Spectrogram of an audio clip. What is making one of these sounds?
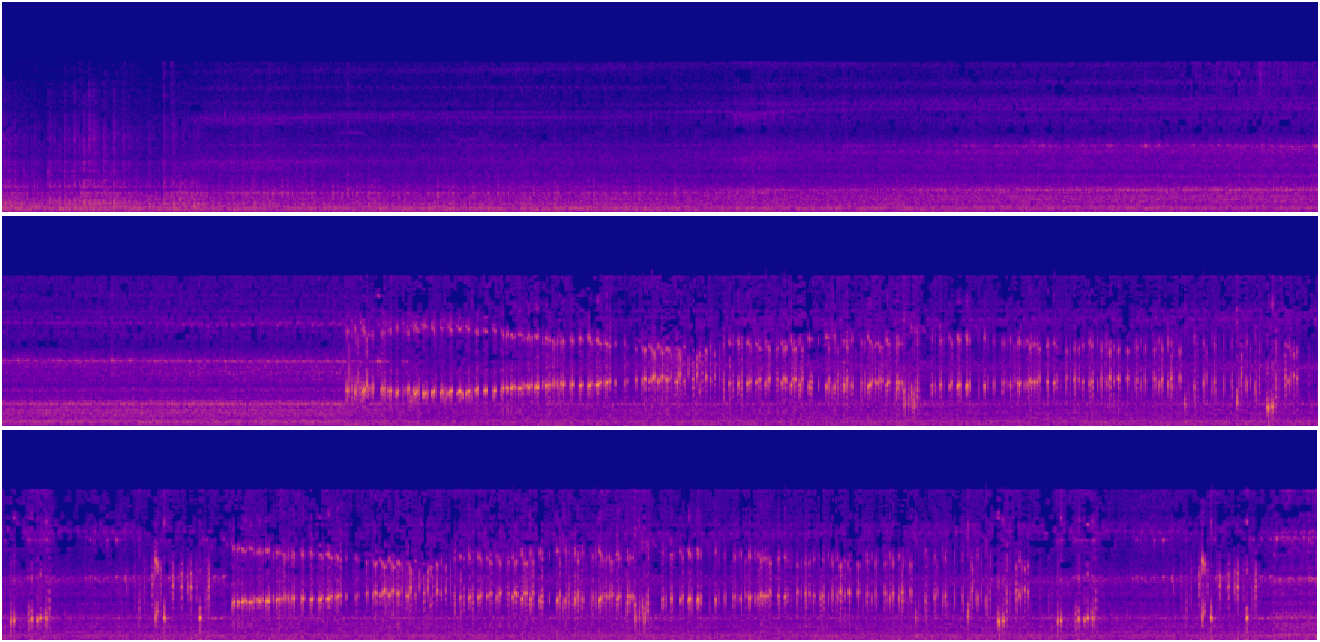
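A drill press hums steadily.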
